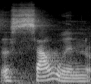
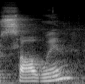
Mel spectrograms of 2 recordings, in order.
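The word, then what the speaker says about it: Samhain: Halloween was known by the Celtic and the Gaelic people as a sin or sawin depending on how you pronounce it.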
